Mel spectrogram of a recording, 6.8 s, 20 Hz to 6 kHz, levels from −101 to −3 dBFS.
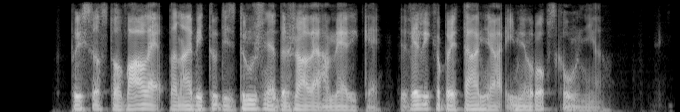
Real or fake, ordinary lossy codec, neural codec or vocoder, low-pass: fake; none; codec, 16 kHz, 2 kbps, FreqCodec, larger model; 5.4 kHz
